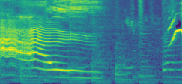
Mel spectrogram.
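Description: A cartoon child's voice giving one long, loud wail that falls in pitch, a mock monster howl for an 'abominable snowman', over light background music.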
